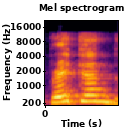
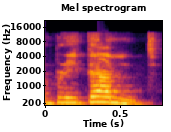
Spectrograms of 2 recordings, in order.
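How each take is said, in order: First: "pretend" as PRE-tend; stress on first syllable. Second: "pretend" as pre-TEND; stress on second syllable. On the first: Teacher gives students a choice, "pretend" stressed at the front. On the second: Teacher gives the other choice, "pretend" stressed at the end. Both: Shown as a demonstration. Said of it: "stress here lies on the second syllable".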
